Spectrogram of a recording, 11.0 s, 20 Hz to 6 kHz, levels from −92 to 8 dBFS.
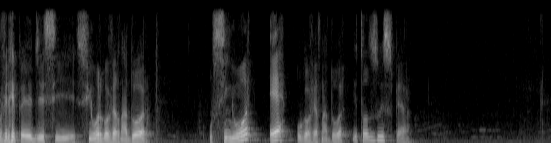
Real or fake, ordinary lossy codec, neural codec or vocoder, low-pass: real; none; none; 5.4 kHz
